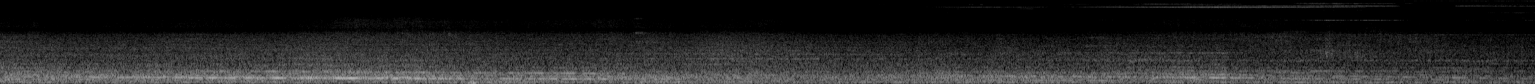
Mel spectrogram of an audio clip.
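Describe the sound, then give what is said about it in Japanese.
An electric train, apparently with no conductor or driver, rolls along the rails with a steady, heavy rumble and a faint whining tone that drifts in pitch, staying loud throughout. No one speaks. “驚いた。電車ね。でも車掌も運転手もいないみたい。”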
